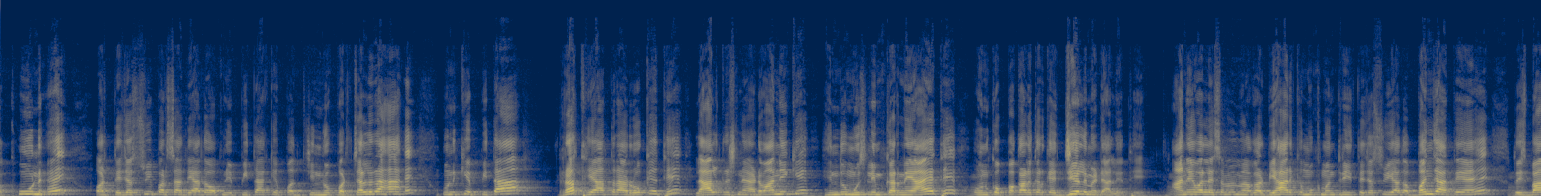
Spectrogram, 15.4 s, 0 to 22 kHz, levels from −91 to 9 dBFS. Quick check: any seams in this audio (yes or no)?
no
